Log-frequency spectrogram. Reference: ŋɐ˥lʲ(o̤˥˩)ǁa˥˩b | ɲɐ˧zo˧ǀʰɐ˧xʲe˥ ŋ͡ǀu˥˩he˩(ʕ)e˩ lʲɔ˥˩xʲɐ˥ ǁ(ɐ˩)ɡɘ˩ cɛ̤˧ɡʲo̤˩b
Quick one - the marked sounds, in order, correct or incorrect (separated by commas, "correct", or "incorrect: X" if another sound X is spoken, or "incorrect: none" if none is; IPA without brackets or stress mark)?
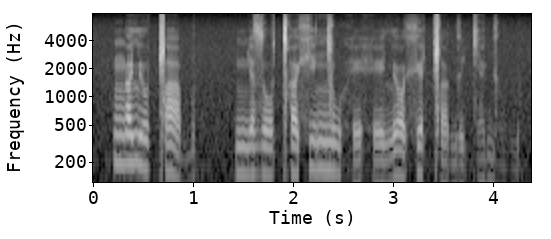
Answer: incorrect: o˥˩, incorrect: h, correct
